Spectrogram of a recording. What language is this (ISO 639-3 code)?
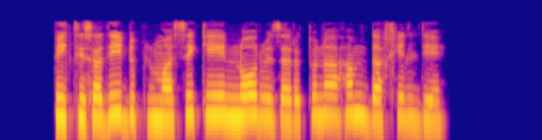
pus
